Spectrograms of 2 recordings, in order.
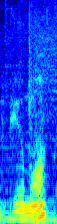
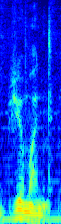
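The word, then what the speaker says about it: Beaumont: We were speaking to Michael Bum Bumont. I should say the T is pronounced Michael Bumont.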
